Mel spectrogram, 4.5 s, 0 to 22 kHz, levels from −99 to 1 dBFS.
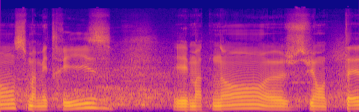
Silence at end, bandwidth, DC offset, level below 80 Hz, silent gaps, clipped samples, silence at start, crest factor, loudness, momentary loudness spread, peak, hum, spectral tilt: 0 s; 17 kHz; under 0.1%; -62 dBFS; none; under 0.1%; 0 s; 16 dB; -22 LUFS; 10 LU; -6 dBFS; none; -5 dB/octave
